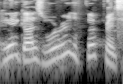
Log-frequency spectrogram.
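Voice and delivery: high, loud clueless question; breezy oblivious call. Retold or imitated. Imitates Robert stepping on track.

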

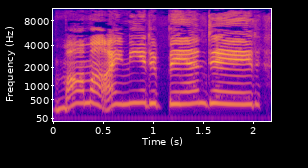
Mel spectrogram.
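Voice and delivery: put-on high, small child spider voice; little spider. Teacher voicing the spider calling to mama, high and small. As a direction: squeak it up like a hurt little kid. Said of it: "he's like".

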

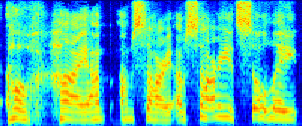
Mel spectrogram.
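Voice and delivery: high, shaky, frightened apology; shaking voice. Acted. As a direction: stammer out a scared apology. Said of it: "why are you shaking".

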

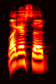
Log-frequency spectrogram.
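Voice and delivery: usual speaking voice

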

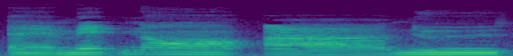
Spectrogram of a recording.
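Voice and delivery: mock pilot announcing in broken French with a Canadian English accent, slow and halting; bad French accent. Friend mimicking the pilot's awful French announcement, a laughing mock French accent. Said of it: "And then he switches to French".

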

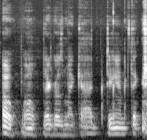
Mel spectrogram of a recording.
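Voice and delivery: usual speaking voice

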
